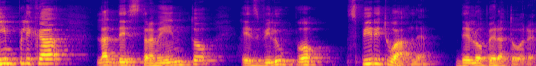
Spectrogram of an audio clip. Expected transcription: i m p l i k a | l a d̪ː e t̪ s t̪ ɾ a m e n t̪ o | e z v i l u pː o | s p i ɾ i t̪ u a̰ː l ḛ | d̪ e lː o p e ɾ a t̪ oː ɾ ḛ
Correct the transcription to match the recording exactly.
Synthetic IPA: i m p l i k a | l a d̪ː e s t̪ ɾ a m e n t̪ o | e z v i l u pː o | s p i ɾ i t̪ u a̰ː l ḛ | d̪ e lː o p e ɾ a t̪ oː ɾ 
